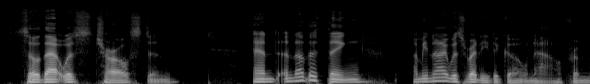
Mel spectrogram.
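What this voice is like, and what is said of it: Usual voice. Nothing is said of it.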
